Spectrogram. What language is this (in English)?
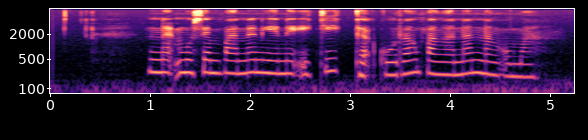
Javanese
